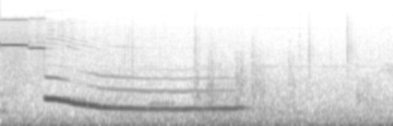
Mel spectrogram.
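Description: A dog in the Dragon Age: Origins game gives a single drawn-out whimpering howl that slides down in pitch, fairly quiet and alone.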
